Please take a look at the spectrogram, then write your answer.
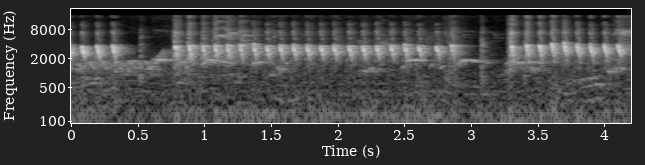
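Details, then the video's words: Caged white-rumped shama imitating lovebird, kapas tembak and pijantung gunung, delivering long bursts of rapid, evenly pulsed chattering notes, broken by two brief pauses with a soft rising note. "MURAI BATU GACOR || TEMBAKAN Love bird,kapas tembak dan pijantung gunung"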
